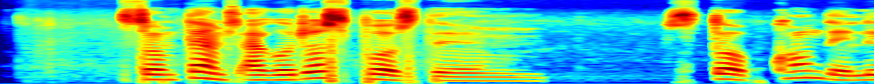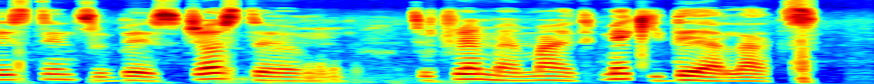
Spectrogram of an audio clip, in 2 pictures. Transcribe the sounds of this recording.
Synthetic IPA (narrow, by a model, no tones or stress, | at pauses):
sɔ̃mtãɪ̃msaɪɡod͡ʒɔspʰɔstɛm | stɔp̚kʰɔ̃ndelistĩntʰubɛsd͡ʒɔstɛm | tutʰɹẽnmaɪmãɪ̃ndmekʰjidealat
